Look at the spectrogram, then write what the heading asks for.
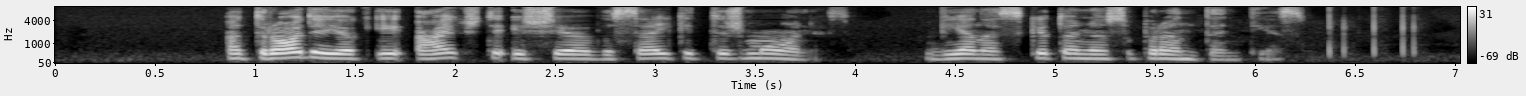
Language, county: Lithuanian, Vilnius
